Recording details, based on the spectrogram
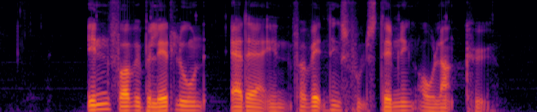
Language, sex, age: Danish, male, 26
